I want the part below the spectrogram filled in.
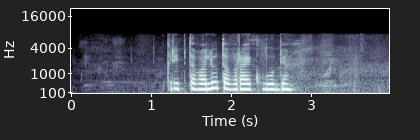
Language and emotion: Russian, neutral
